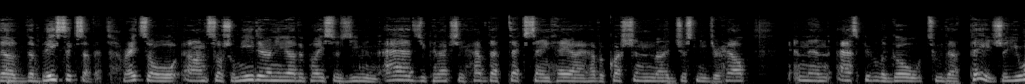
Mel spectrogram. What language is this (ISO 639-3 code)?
eng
